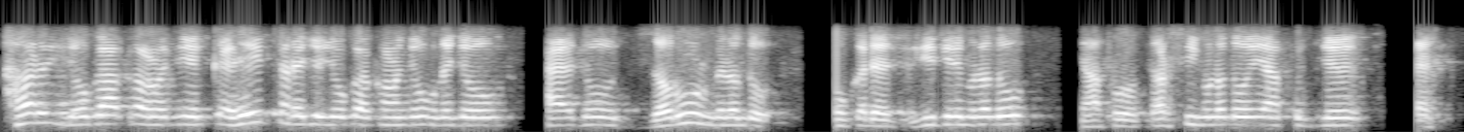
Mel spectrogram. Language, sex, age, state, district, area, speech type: Sindhi, male, 60+, Rajasthan, Ajmer, rural, conversation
